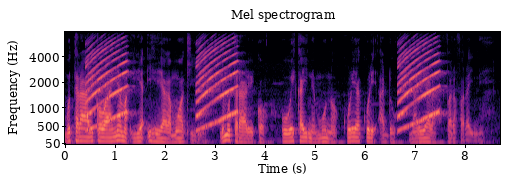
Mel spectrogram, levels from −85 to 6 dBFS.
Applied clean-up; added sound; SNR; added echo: none; Alarm; -2 dB; none.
